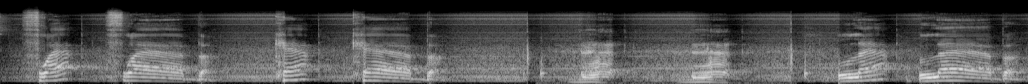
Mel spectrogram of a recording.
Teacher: when that voice consonantes at the end of the word the vowel sound which precedes it is longer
